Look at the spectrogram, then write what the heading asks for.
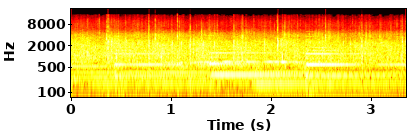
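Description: A church audience claps steadily and densely for the whole few seconds, a loud continuous patter of many hands, with faint sustained tones humming underneath.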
